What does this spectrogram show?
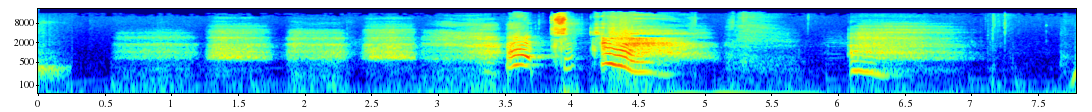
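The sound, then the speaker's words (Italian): Someone acts out a sneeze to illustrate the Italian verb "starnutire": a run of breathy, rising inhales builds up, then a couple of sharp, loud voiced bursts, followed by a trailing sigh. “Starnutire. Questo è un altro verbo che mi piace molto, soprattutto nel suono, e che tutti i miei studenti tendono a dimenticare perché generalmente si usa solo quando c'è questa determinata azione, ma credetemi è molto importante conoscerlo.”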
